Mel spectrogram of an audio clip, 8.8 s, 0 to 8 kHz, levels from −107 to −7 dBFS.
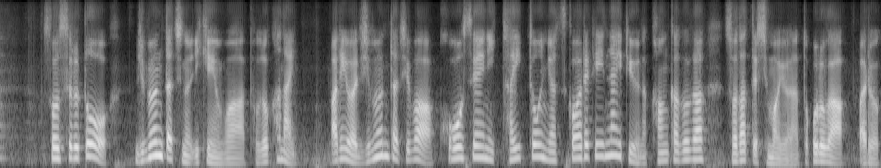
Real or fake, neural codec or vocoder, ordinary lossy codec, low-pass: fake; codec, 16 kHz, about 1 kbps, DyCAST, with the encoder's durations; none; none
